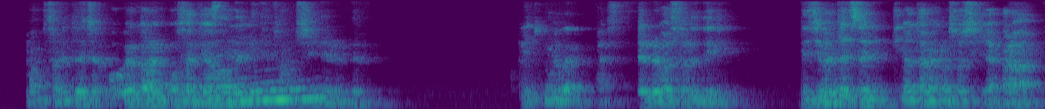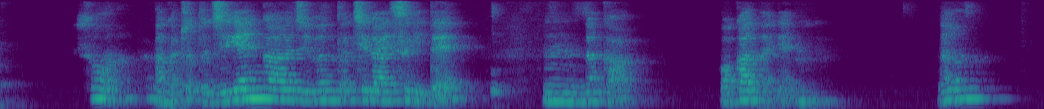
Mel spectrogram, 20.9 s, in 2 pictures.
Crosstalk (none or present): present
